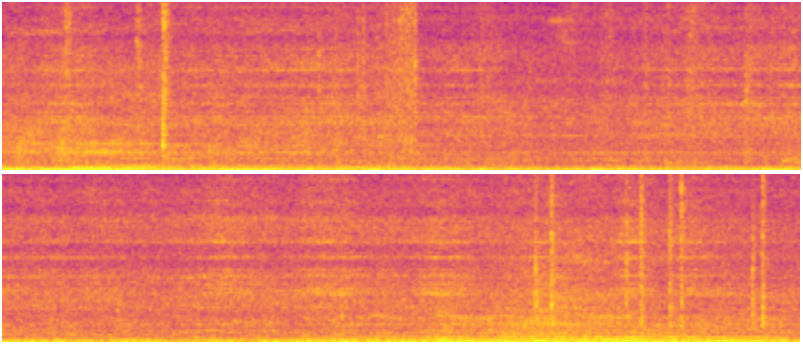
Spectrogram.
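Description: Steady low drone of a motor vehicle engine running, with a few light clicks scattered through it.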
